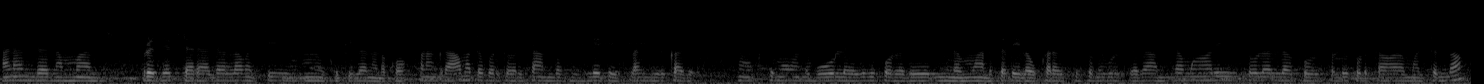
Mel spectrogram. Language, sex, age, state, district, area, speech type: Tamil, female, 60+, Tamil Nadu, Ariyalur, rural, spontaneous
